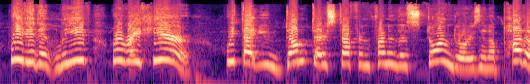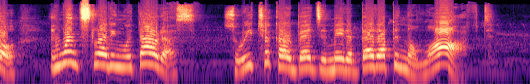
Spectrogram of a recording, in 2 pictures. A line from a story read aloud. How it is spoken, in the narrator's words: They shouted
